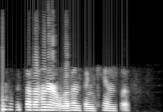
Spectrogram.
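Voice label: Sheriff West County, scanner audio trunk; MCSO - WEST Sheriff-WestCnty; ThompsonPeakScot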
